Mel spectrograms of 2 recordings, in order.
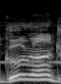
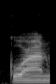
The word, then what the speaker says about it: Goron: Goron rhymes with moron.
